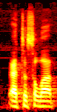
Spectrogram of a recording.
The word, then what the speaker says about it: Etisalat: I don't know how to pronounce it. Etisalat, thank you.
